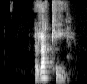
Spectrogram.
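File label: "raki", Māori; north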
